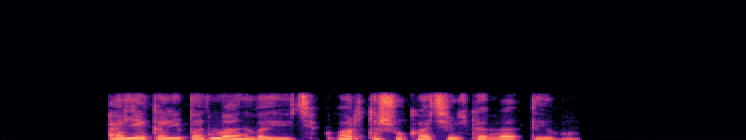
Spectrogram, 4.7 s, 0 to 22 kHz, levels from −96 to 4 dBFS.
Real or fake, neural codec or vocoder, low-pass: fake; codec, 16 kHz, 4 kbps, FunCodec, trained on Chinese and English, 50 frames a second; 7.2 kHz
